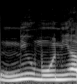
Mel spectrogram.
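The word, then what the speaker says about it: pneumonia: P silent रहता है एन तथा एस अब एन और एस इससे पहले पी क्या रहता है? साइलेंट। अब देखो पी निमोनिया नहीं पढ़ेंगे। इसे निमोनिया पढ़ेंगे। बीमारी का नाम है। है ना? न्यूममेटिक्स पढ़ेंगे। न्यूमेटिक्स पी नहीं पढ़ेंगे।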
